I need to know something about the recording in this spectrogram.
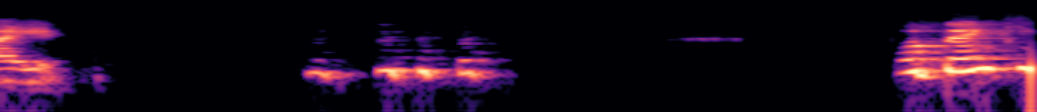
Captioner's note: laughter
